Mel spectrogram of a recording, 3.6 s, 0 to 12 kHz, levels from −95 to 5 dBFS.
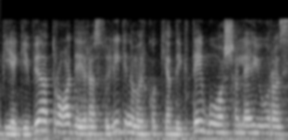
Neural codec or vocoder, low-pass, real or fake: none; 7.2 kHz; real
